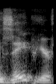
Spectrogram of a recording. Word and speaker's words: Zapier: up but uh using zapier for that man it was cool it was so easy yeah and remember the pronunciation zapier zapier zapier they call it zapier zapier zappier makes you happier zapier makes you happier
